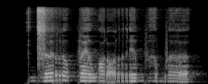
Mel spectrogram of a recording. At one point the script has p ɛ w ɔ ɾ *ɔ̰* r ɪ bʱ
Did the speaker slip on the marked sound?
no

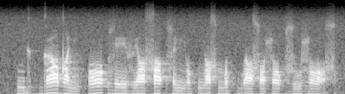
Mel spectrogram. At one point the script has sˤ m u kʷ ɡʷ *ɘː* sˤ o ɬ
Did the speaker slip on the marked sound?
no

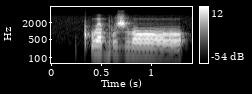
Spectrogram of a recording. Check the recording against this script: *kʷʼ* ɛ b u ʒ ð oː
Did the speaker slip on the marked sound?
no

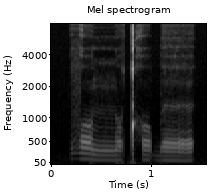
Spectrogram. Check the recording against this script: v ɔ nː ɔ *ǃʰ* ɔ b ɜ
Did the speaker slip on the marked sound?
no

